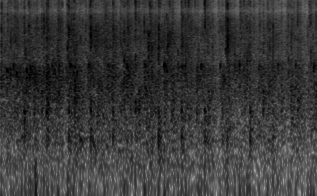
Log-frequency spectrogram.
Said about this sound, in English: Just give her a round of applause or something.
